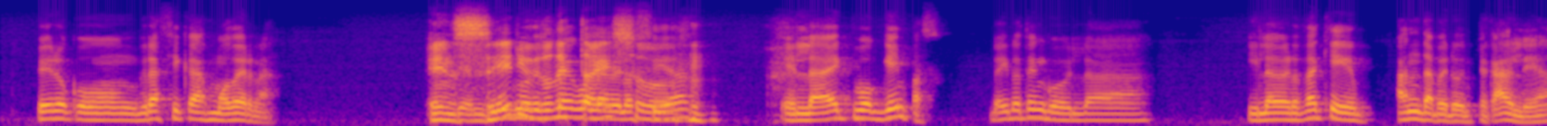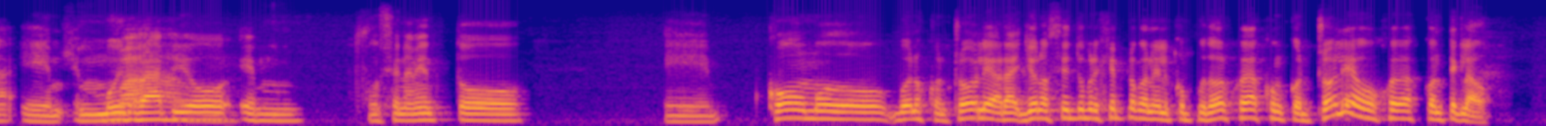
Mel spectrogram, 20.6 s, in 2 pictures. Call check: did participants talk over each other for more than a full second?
Yes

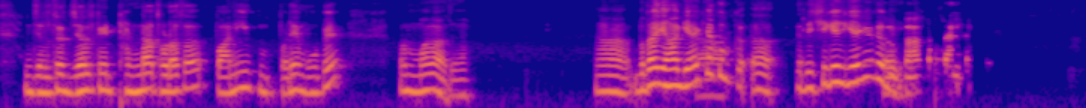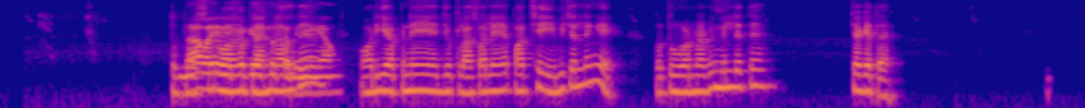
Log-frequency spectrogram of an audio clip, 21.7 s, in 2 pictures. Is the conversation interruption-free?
No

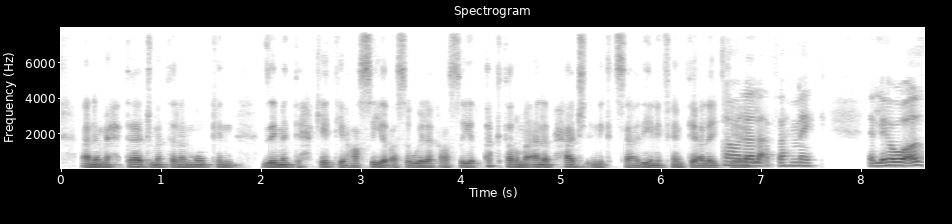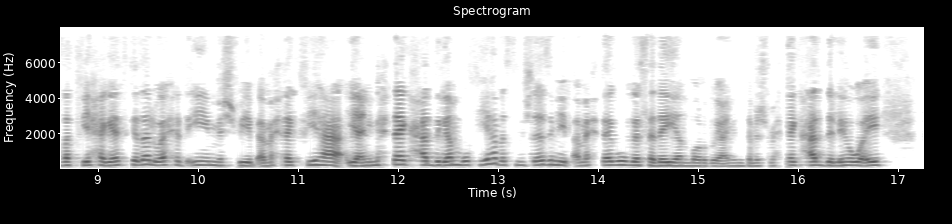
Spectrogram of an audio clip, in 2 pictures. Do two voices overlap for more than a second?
No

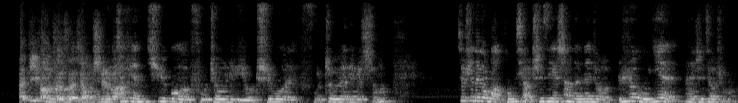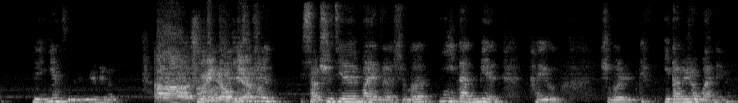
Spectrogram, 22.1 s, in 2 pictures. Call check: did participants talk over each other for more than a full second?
Yes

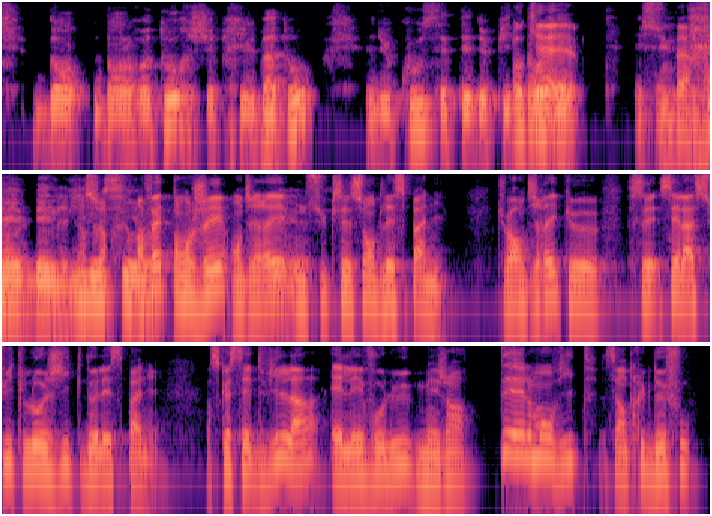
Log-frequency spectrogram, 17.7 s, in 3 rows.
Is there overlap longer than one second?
Yes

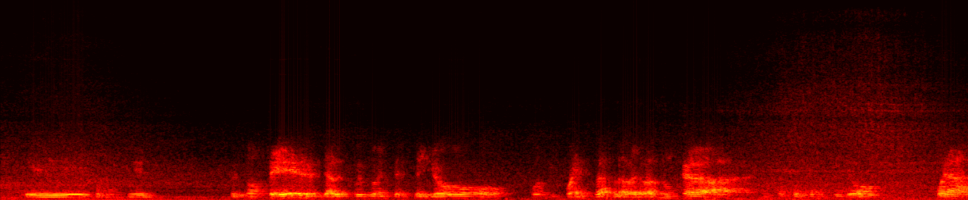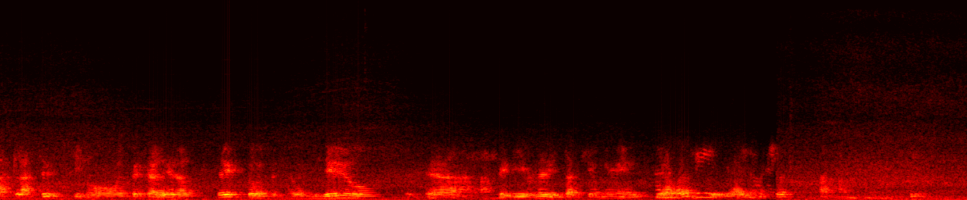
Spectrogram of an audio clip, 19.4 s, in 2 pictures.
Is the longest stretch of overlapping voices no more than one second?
No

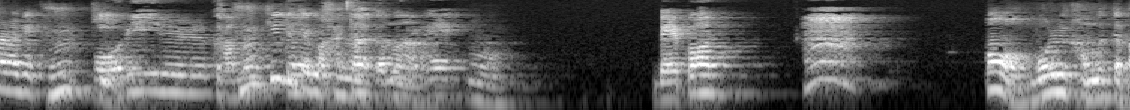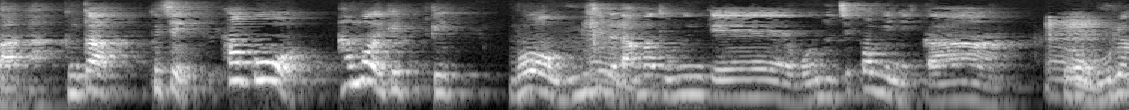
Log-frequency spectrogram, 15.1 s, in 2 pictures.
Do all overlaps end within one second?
No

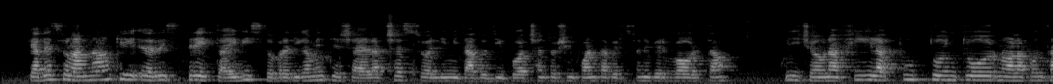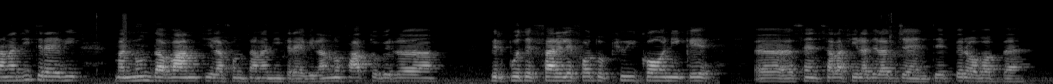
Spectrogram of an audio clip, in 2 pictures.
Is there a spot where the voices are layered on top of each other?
No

